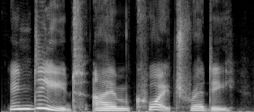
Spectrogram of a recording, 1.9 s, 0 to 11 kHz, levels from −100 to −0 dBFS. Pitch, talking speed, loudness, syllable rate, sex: 230 Hz, 155 wpm, -16 LUFS, 4.9 syllables/s, female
